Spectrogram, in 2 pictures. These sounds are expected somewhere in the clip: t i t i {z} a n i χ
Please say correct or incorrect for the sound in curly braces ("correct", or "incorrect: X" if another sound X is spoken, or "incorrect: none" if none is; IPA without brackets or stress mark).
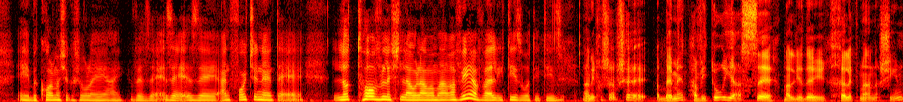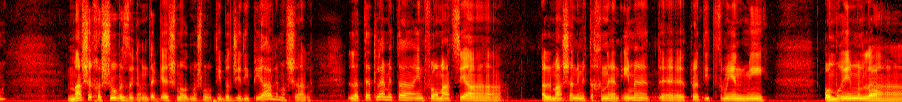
correct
